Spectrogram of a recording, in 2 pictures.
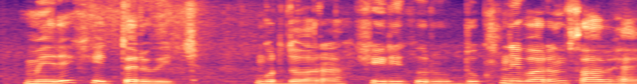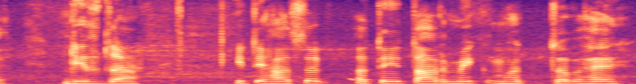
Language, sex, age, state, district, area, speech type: Punjabi, male, 18-30, Punjab, Patiala, urban, spontaneous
